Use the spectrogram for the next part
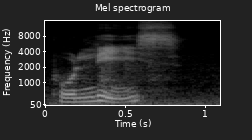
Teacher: In Group 3, we can even have nouns with more than one syllable, where the stress falls on the final syllable of the noun. · Lis is pronounced longer and louder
